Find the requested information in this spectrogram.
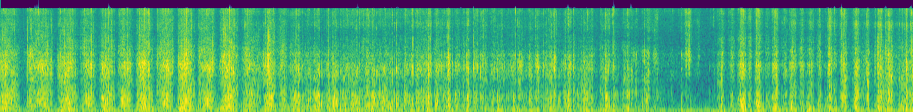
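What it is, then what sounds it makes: Foam sponge scratched with fingernails. A thin, flexible blue foam sponge is held in the hands and scratched fast with the fingernails. Rapid, uneven bursts of bright, rasping scratches run continuously over a low steady hum, easing briefly just before the seventh second and then picking back up.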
